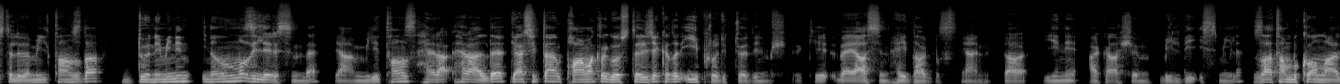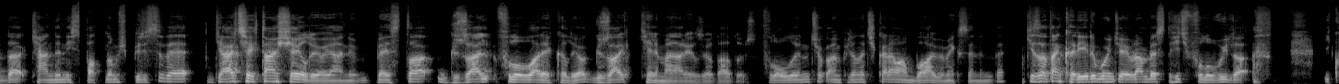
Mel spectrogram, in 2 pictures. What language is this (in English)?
Turkish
